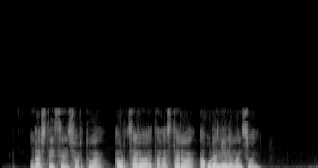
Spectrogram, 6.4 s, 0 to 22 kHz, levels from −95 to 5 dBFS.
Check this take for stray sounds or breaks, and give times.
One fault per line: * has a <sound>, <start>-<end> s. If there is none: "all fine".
all fine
